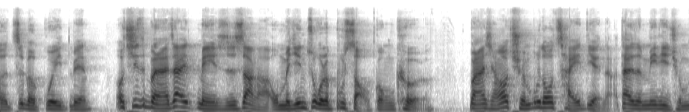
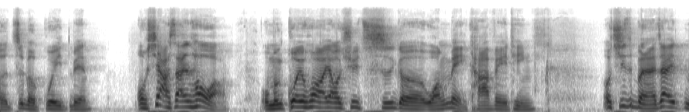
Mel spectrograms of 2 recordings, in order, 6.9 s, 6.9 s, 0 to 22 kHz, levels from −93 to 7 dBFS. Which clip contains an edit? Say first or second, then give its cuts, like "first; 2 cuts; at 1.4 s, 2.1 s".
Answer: first; 1 cut; at 1.0 s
